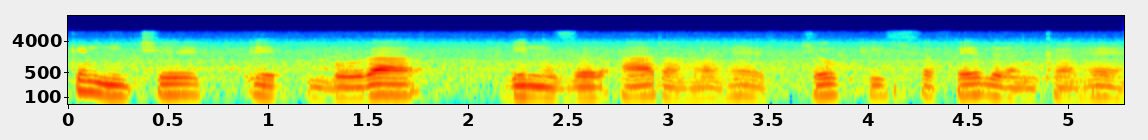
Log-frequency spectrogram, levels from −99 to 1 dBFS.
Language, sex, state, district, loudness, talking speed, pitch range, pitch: Hindi, male, Chandigarh, Chandigarh, -20 LUFS, 170 wpm, 100-115 Hz, 110 Hz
